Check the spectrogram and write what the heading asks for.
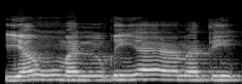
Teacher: یہاں یہ بڑا قاف ہے تو بڑے قاف کو پر کر کے پڑھیں گے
